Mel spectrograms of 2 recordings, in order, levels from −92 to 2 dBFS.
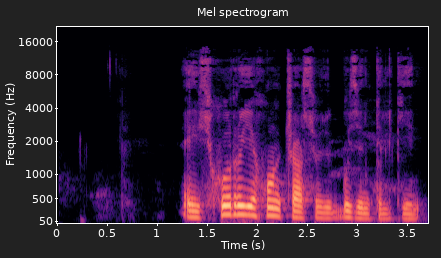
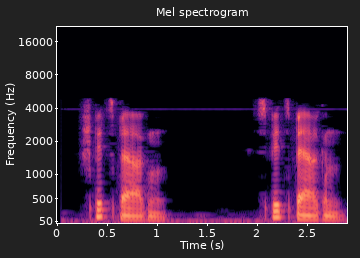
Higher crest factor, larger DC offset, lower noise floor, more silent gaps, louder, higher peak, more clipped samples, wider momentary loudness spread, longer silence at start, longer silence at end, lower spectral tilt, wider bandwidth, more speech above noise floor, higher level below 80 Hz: second, 16 dB vs 22 dB; neither; first, -72 dBFS vs -49 dBFS; neither; first, -19 LUFS vs -22 LUFS; about the same, -4 dBFS vs -2 dBFS; neither; about the same, 14 LU vs 15 LU; first, 1.25 s vs 0.25 s; about the same, 0.1 s vs 0 s; second, -7.5 dB/octave vs -11 dB/octave; first, 12 kHz vs 5 kHz; first, 53 dB vs 27 dB; second, -58 dBFS vs -40 dBFS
